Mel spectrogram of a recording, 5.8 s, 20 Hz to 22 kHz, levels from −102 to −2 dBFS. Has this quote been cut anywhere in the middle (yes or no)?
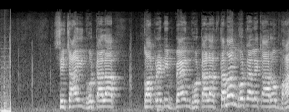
no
